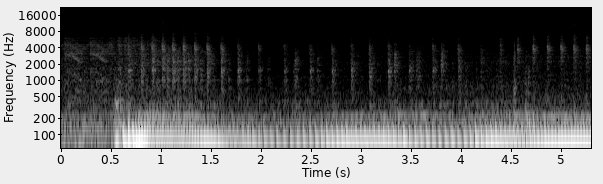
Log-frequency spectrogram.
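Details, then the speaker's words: Nissan 240SX engine, blown while drifting in the desert, started after adding a little oil: catches and idles with a loud, sharp metallic knock beating about six times a second; engine swap or rebuild planned. "i'm just knocking in there time for a swap maybe"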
